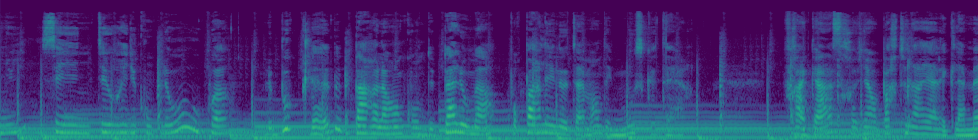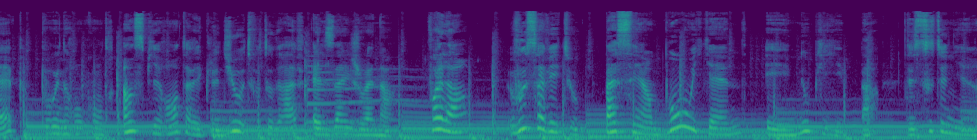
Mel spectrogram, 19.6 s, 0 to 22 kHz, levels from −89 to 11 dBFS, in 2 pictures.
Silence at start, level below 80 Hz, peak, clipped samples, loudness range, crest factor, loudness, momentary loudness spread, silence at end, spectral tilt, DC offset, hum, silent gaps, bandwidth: 0 s; -40 dBFS; -10 dBFS; under 0.1%; 4 LU; 18 dB; -29 LUFS; 8 LU; 0 s; -6 dB/octave; under 0.1%; none; none; 15.5 kHz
